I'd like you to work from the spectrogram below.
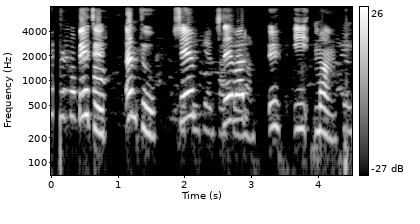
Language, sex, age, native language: Icelandic, female, 14, Icelandic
